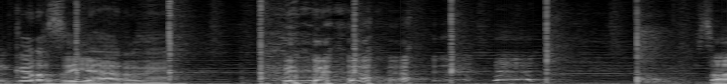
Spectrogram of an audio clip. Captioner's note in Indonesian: ketawa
